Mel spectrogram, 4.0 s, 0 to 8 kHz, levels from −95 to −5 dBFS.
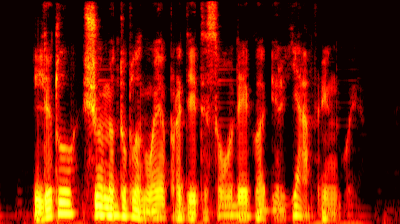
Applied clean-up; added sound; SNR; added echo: neural mask model DeepFilterNet 3.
